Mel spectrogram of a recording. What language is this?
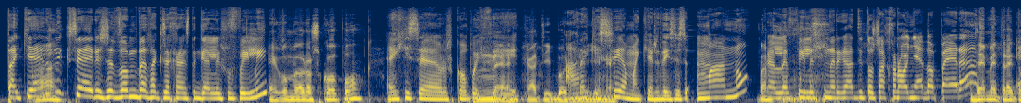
Greek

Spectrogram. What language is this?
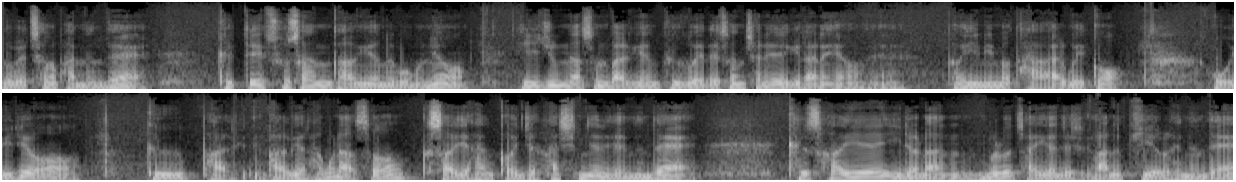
Korean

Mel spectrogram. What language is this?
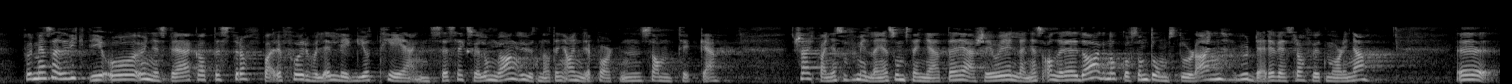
Norwegian Nynorsk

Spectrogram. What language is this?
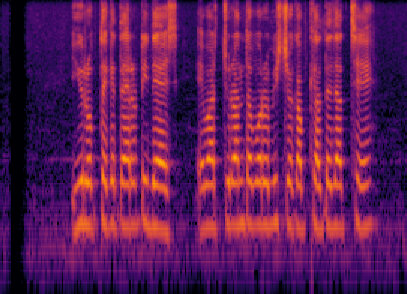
Bangla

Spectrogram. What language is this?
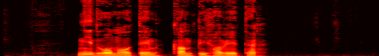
Slovenian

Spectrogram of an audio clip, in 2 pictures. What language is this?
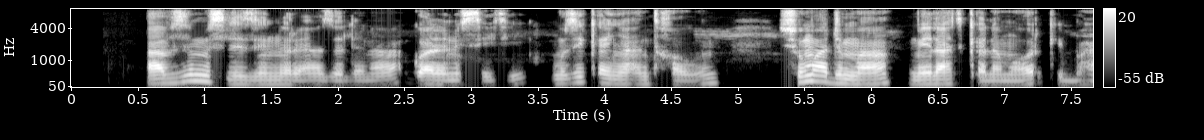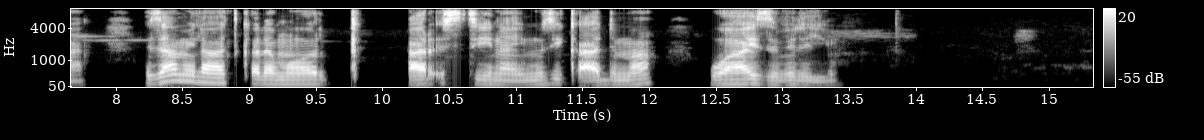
Tigrinya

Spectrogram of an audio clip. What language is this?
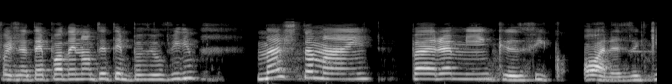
Portuguese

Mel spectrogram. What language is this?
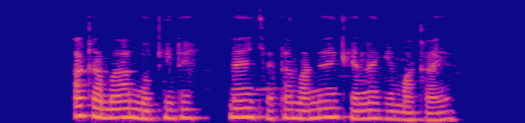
Igbo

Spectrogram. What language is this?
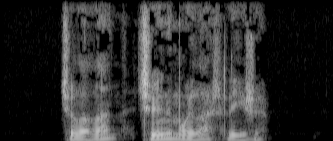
Mari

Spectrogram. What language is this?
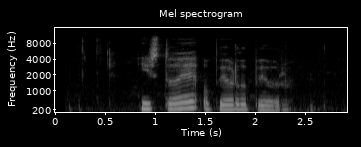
Galician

